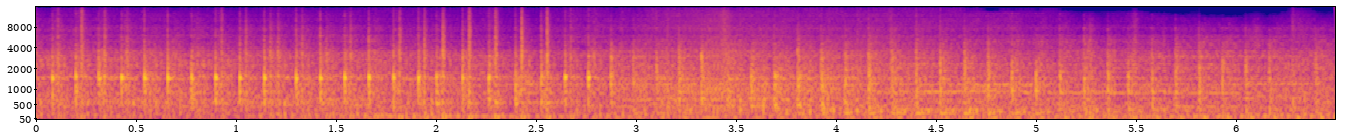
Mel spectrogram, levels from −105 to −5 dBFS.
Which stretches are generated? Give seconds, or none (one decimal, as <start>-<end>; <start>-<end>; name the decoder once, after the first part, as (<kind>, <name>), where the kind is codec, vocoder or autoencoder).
0.0-6.5 (autoencoder, DAC-VAE)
